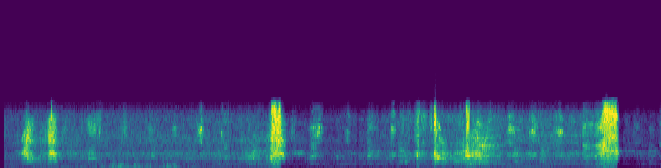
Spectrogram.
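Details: Chihuahuas Chucky and Jet, one wanting the other dog's squeaky toy: short scattered yips and squeaks over a steady low hum, with two sharp, louder bursts near the third and sixth seconds.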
